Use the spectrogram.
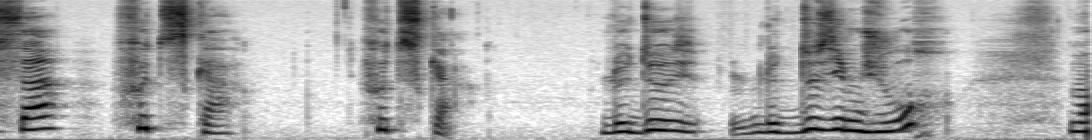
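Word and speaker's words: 二日: On prononce ça futsuka.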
